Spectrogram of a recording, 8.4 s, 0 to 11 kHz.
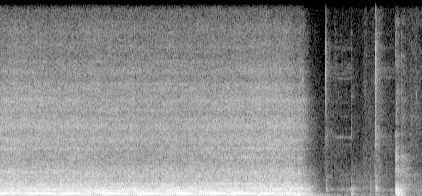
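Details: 2000 Sea-Doo GTX DI after replacing a bad PTO injector, on a weak battery: the engine holds a smooth, even drone for several seconds with no misses or stumbles, then shuts off cleanly; running right.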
